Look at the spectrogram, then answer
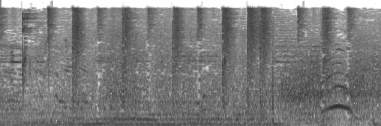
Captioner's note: engines revving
